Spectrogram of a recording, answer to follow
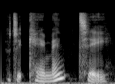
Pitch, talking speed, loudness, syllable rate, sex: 175 Hz, 210 wpm, -16 LUFS, 4.9 syllables/s, female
